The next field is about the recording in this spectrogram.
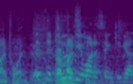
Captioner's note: laughter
